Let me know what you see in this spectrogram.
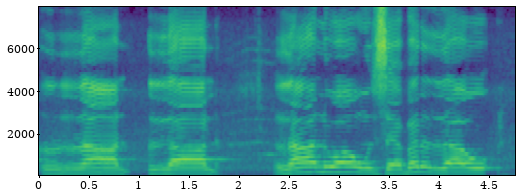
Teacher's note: دیکھو ذال ہے نا، ذال کو نکالنا ہے، یعنی اپنی زبان کا جو نوک ہے، زبان کی نوک کو جو ہے ہلکا سا اوپر کے دانت کے نیچے، یعنی دونوں اوپر نیچے دانت کے بیچ میں ہلکا سا زبان کو رکھنا ہے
